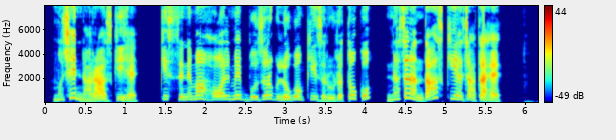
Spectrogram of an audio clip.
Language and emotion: Hindi, angry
